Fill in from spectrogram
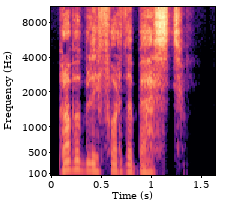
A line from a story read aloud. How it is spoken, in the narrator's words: sighed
